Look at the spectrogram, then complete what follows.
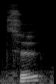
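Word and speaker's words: つ: You pronounce this as tsu. The T sounds very soft like a tsunami.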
